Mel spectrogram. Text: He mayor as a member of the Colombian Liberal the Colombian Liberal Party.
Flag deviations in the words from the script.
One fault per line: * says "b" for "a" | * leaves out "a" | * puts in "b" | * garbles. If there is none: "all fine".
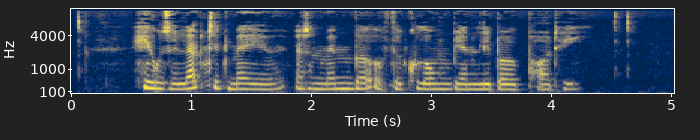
* puts in "was elected"
* leaves out "the Colombian Liberal"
